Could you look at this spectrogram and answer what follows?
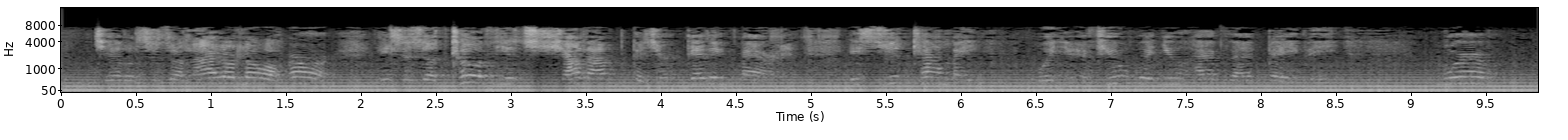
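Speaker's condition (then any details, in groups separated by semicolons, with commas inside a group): No condition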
